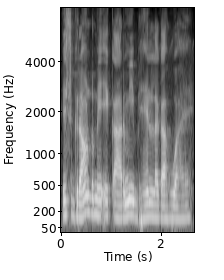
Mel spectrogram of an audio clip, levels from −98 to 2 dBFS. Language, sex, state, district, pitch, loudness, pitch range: Hindi, male, Jharkhand, Ranchi, 140 Hz, -18 LUFS, 130-155 Hz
